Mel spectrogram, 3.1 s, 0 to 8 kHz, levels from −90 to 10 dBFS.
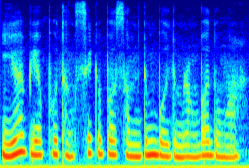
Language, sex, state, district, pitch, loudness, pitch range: Garo, female, Meghalaya, West Garo Hills, 235 Hz, -15 LUFS, 215-245 Hz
